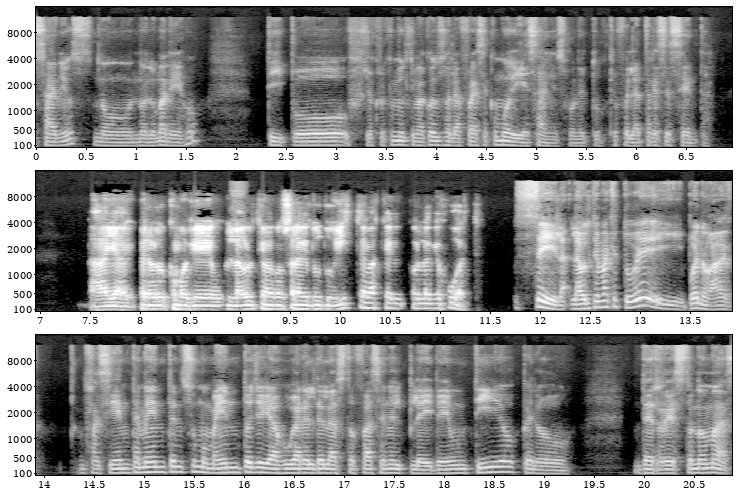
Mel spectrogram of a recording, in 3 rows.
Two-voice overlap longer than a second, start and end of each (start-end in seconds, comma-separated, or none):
none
